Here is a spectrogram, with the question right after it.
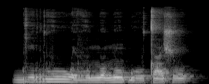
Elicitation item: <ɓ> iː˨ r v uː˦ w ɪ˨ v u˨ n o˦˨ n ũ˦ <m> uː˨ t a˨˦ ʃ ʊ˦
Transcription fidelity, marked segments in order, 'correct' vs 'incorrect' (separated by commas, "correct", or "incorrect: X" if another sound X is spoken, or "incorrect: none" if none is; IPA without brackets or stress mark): incorrect: ɡ͡b, incorrect: ɓ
